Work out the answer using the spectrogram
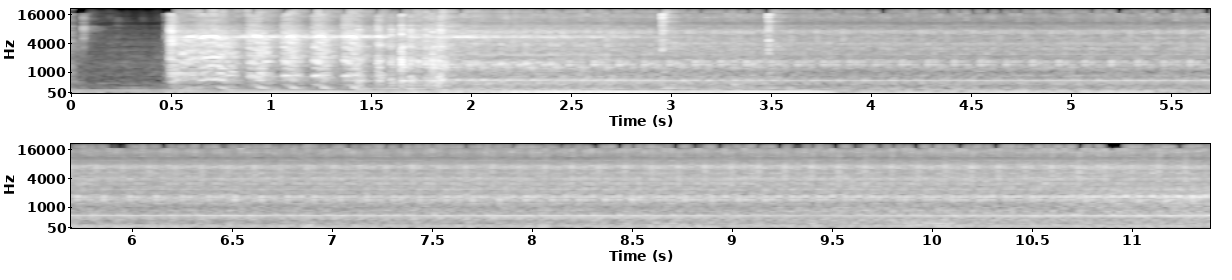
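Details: Toyota Hilux diesel after fuel filter change and priming out air: starter whirr, then catches and settles to a steady, even low idle clatter with no misses; earlier no-compression-sounding crank was a bad key.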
